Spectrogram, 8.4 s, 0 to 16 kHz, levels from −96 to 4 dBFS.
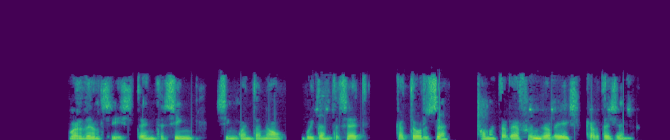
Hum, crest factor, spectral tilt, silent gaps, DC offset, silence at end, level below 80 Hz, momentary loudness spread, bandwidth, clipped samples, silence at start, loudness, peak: none; 18 dB; -5 dB/octave; 2.58-2.71 s, 3.61-3.77 s, 4.62-4.95 s, 5.70-5.96 s, 7.28-7.32 s; under 0.1%; 0.45 s; -54 dBFS; 9 LU; 7.8 kHz; under 0.1%; 0.85 s; -20 LUFS; -2 dBFS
